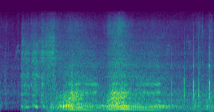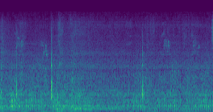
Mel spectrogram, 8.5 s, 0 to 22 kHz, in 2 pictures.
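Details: 2008 Infiniti G37S: engine fires and flares twice, then sags and dies with scattered clicks like running out of fuel; start then stall, no codes set, new fuel pump made no change.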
